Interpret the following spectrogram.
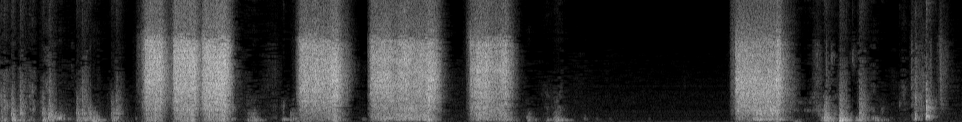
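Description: A compressed-air blow gun fires five short bursts of hiss into the seam of a two-part plaster mold, driving the cast halves apart. Small knocks and scrapes from handling the mold pieces come between the bursts.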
